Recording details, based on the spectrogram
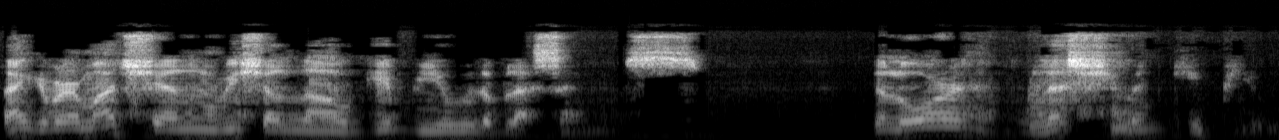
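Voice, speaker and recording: A man with a husky voice, speaking as a priest on a religious radio programme, heard through a radio speaker. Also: medium pitch, unhurried, pushed and bright. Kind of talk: religious radio talk with blessing. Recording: muffled radio speaker re-recorded on camera.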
